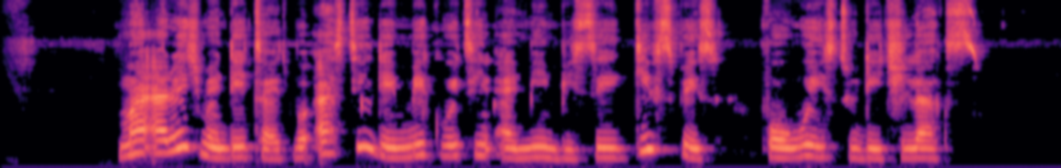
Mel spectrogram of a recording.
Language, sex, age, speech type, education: Nigerian Pidgin, female, 30-45, spontaneous, tertiary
